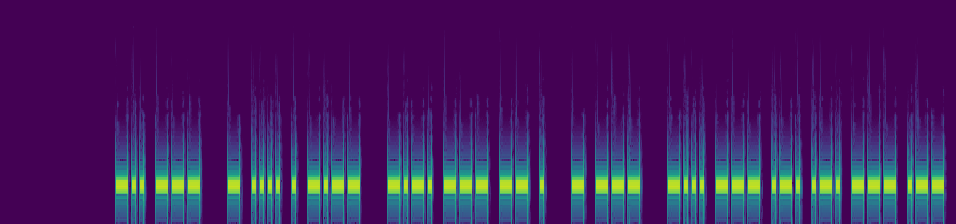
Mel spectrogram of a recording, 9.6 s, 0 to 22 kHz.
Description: Morse code, heard as a keyed tone, about 30 wpm, 700 Hz. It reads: DO THEY COME TO BORROW
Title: Sentences from Top 1500 Words 30wpm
